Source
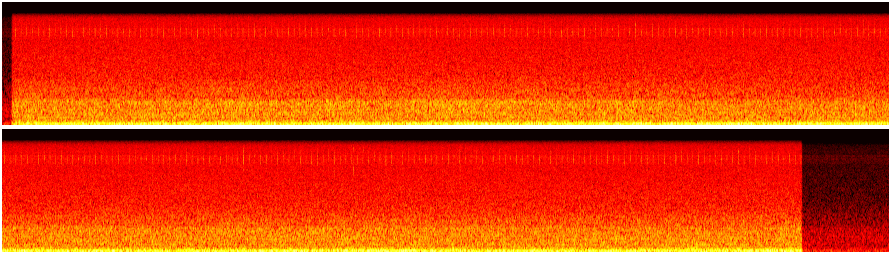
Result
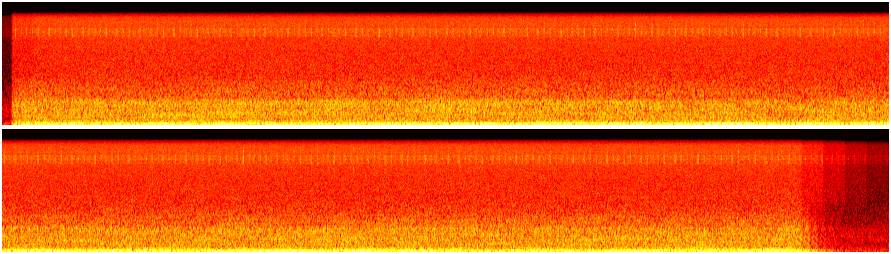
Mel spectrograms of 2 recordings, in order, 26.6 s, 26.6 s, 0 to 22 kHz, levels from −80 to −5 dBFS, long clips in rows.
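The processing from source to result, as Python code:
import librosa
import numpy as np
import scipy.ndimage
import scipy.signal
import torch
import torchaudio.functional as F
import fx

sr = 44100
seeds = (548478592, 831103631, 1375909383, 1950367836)

y = fx.high_shelf(x, sr, hz=6400.0, db=9.5)
y = fx.echo_split(y, sr, split_hz=1900.0, low_ms=120, high_ms=324, feedback_pct=52, wet_db=-3.5)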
